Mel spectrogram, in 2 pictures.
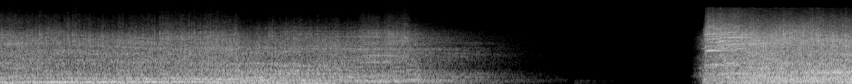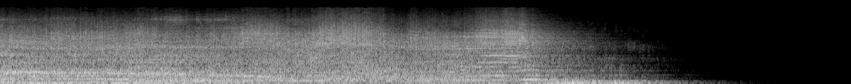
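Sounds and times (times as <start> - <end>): long harsh monster call: 7.0 - 14.7.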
